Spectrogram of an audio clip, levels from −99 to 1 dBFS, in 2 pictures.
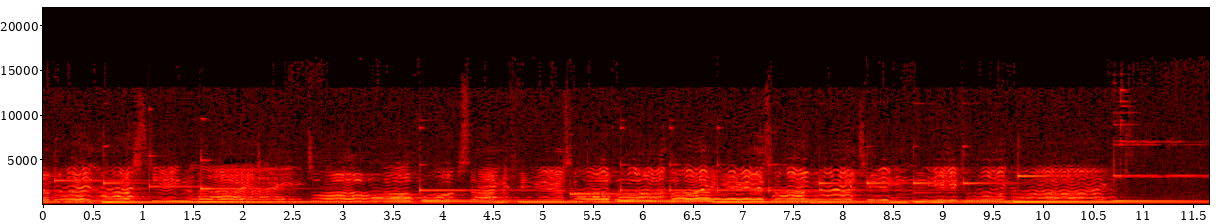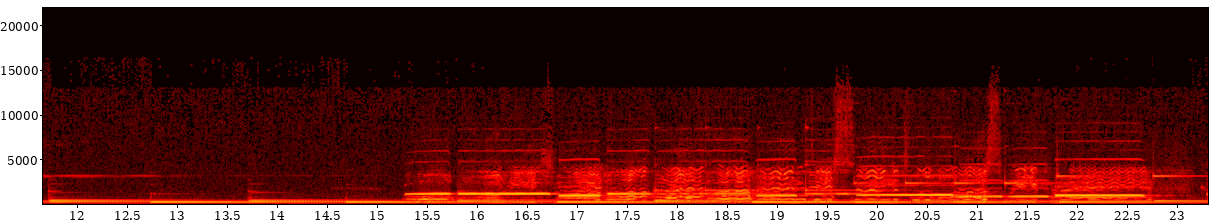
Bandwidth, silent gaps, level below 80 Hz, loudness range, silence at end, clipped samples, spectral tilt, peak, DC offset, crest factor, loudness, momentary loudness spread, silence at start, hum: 15.5 kHz; none; -74 dBFS; 7 LU; 0 s; under 0.1%; -3.5 dB/octave; -26 dBFS; under 0.1%; 14 dB; -41 LUFS; 10 LU; 0 s; none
